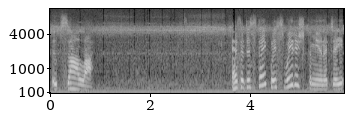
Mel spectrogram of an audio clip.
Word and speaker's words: Uppsala: to sweden we discovered it's supposed to be pronounced uppsala as a distinctly swedish community new upseller would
